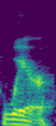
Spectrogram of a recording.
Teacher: think about it as being the W sound plus the air sound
